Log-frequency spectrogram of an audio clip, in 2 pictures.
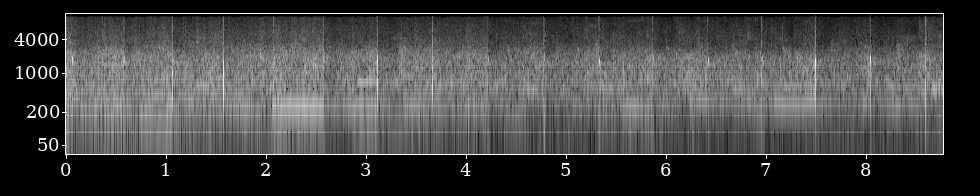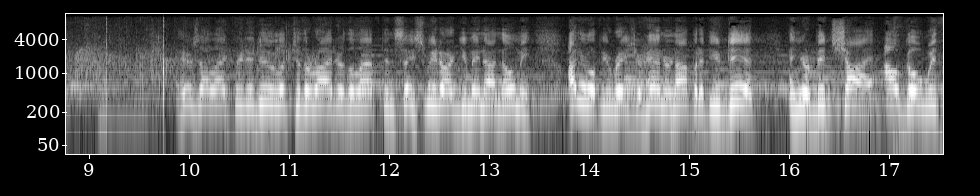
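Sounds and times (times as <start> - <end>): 
audience clapping in unison: 0.0 - 11.8
soft sustained music: 0.0 - 17.5
speech: 10.0 - 17.5.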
